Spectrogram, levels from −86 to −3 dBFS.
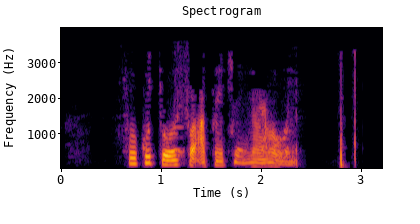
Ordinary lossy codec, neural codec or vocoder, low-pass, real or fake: MP3, 16 kbps; codec, 44.1 kHz, 1.7 kbps, Pupu-Codec; 3.6 kHz; fake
